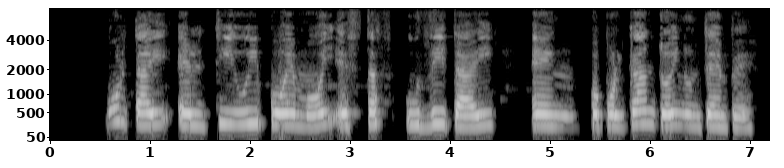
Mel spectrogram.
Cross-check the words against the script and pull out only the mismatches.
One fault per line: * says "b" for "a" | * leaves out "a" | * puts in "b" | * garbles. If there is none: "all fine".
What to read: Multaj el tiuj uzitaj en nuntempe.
* puts in "poemoj estas"
* puts in "popolkantoj"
